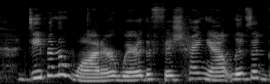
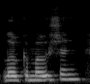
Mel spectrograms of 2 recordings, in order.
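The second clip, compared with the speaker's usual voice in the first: ordinary delivery, nothing marked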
